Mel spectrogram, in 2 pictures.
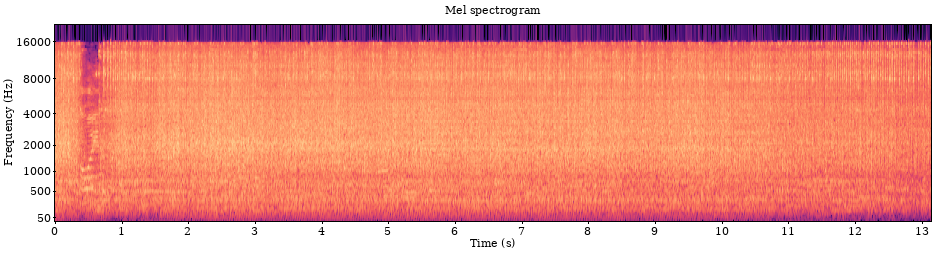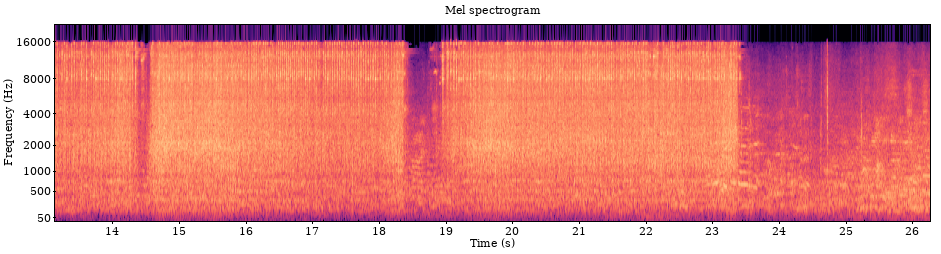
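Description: Industrial zigzag (yokofuri) sewing machine running fast and steadily while it stitches a satin-fill embroidery motif, the fabric guided by hand. It pauses briefly twice in the second half and stops near the end.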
